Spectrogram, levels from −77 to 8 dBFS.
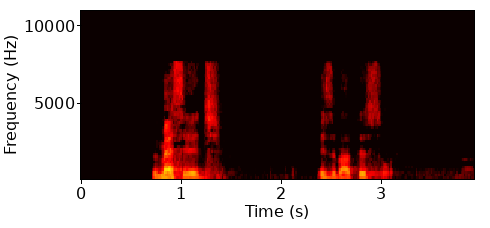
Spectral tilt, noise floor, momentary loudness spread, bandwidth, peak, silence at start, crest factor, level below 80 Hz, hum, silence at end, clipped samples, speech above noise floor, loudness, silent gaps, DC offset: -5 dB/octave; -85 dBFS; 22 LU; 8 kHz; -14 dBFS; 0.7 s; 20 dB; -78 dBFS; none; 0.85 s; under 0.1%; 55 dB; -31 LUFS; none; under 0.1%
